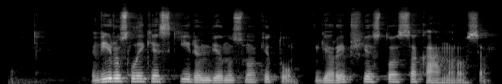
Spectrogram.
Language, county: Lithuanian, Utena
